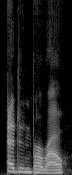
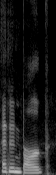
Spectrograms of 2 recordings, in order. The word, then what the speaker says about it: Edinburgh: the early 19th century in Edinburgh not edinberg this is why I'm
